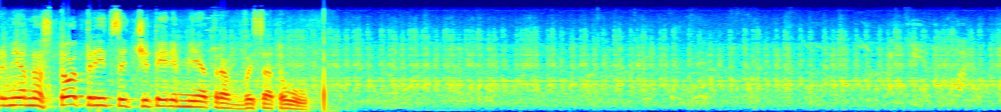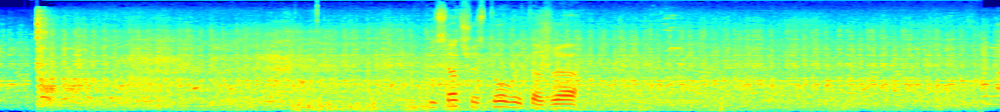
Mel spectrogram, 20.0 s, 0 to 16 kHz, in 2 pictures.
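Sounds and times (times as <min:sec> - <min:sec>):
descender running on cables: 0:02.7 - 0:09.0, 0:10.4 - 0:20.0.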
